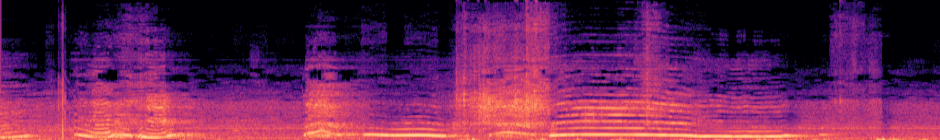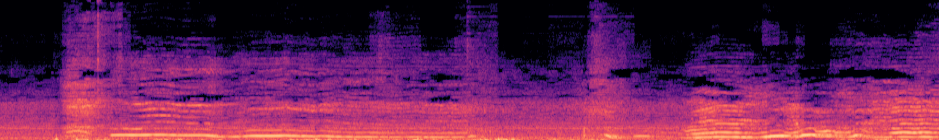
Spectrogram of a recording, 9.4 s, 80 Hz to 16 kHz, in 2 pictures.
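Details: 4-year-old child crying after running, falling and getting a wound that was washed with soap and treated with antibacterial cream: drawn-out wails and sobbing breaths, with adult talk in a small room.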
